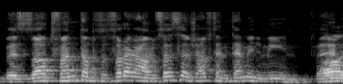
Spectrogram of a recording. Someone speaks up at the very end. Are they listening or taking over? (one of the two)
taking over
